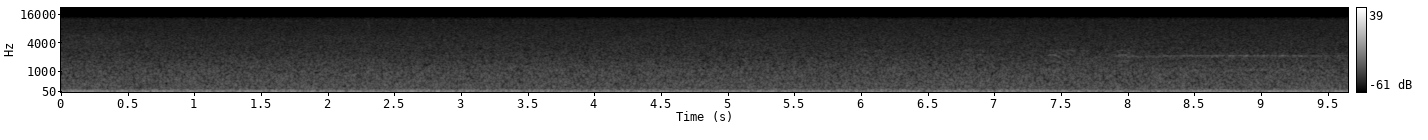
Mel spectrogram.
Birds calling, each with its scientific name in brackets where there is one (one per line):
White-breasted Nuthatch (Sitta carolinensis)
